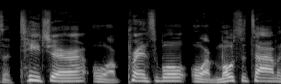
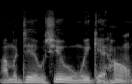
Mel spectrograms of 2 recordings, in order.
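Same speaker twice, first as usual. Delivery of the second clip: put-on, very calm speaking voice; 5 semitones lower, 4 dB quieter than usual. Acting out a mother at a store speaking to her child, imitating very calm speech. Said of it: "she says to you very calmly".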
